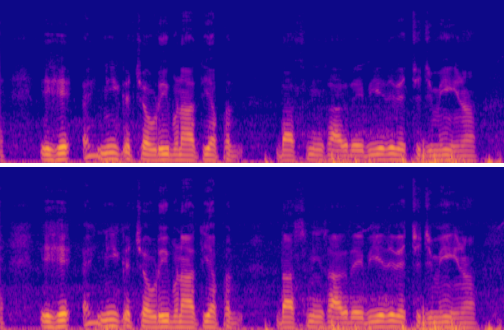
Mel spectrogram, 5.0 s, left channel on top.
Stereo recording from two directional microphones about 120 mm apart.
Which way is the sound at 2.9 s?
40° right (ahead or behind).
